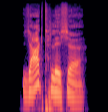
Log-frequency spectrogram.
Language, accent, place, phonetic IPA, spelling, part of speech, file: German, Germany, Berlin, [ˈjaːktlɪçə], jagdliche, adjective, De-jagdliche.ogg
- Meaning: inflection of jagdlich: 1. strong/mixed nominative/accusative feminine singular 2. strong nominative/accusative plural 3. weak nominative all-gender singular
